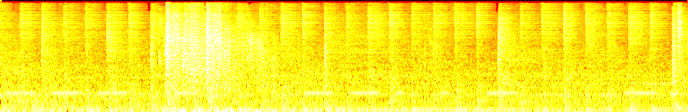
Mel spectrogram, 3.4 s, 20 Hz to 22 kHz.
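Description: Sidearm gunfire in the video game Wasteland 2, heard as a loud burst of shots around the one-second mark over a dense, steady background of battle noise, with a few fainter pops afterwards.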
